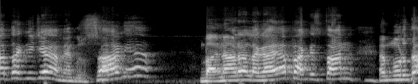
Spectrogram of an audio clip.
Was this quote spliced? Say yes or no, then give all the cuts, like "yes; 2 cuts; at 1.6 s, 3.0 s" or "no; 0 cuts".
no; 0 cuts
